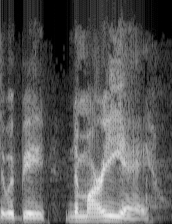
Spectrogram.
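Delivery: Namarie stressed on its second-to-last syllable.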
